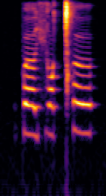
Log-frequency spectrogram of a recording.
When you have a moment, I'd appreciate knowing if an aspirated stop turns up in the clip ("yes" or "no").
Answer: yes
